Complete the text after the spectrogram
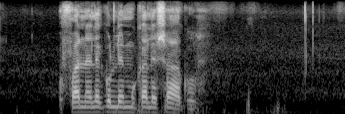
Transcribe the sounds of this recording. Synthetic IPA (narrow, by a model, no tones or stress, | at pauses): ufanɛlɛkulemukalɛʂaːku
